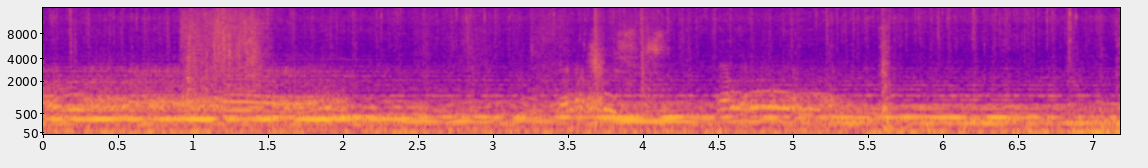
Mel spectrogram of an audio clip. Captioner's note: fire crackling; John screaming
